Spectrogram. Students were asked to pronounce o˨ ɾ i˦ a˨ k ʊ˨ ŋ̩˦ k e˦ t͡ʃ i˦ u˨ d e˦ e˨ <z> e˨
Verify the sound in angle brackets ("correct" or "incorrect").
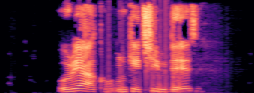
correct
